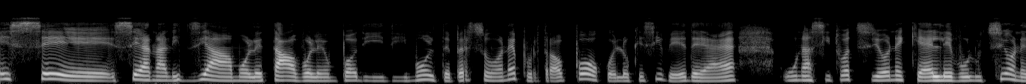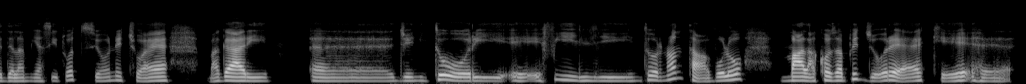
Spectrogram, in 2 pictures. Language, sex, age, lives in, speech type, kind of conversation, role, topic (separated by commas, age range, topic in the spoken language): Italian, female, 35-39, Italy, conversation, podcast, guest, Che ruolo dovrebbe avere il telefono durante i pasti in famiglia?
